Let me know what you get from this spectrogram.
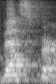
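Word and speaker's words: VSEPR: we have something called vesper i know it doesn't even look like that but that's how we pronounce that acronym is vesper and so we've drawn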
